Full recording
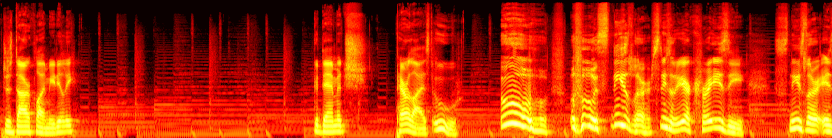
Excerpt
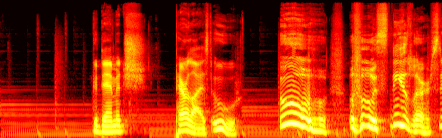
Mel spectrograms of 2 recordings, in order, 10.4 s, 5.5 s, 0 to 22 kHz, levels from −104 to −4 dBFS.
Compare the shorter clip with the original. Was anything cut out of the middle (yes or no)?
yes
